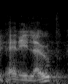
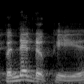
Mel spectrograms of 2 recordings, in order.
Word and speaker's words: Penelope: You don't say pennylope. All the Greek derivatives sound their final e. You say penelopey and epitome and syndrome.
